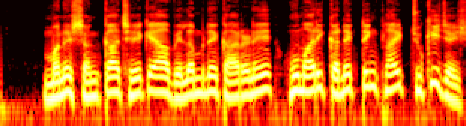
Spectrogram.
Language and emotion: Gujarati, fearful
